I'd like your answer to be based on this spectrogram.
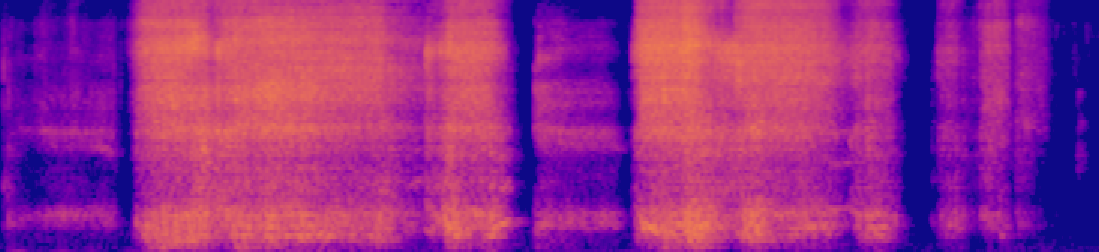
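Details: Two long, forceful, hissing nasal blasts of about four seconds each with shorter snorts between; deliberately induced flu-like sneezing and nose blowing.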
